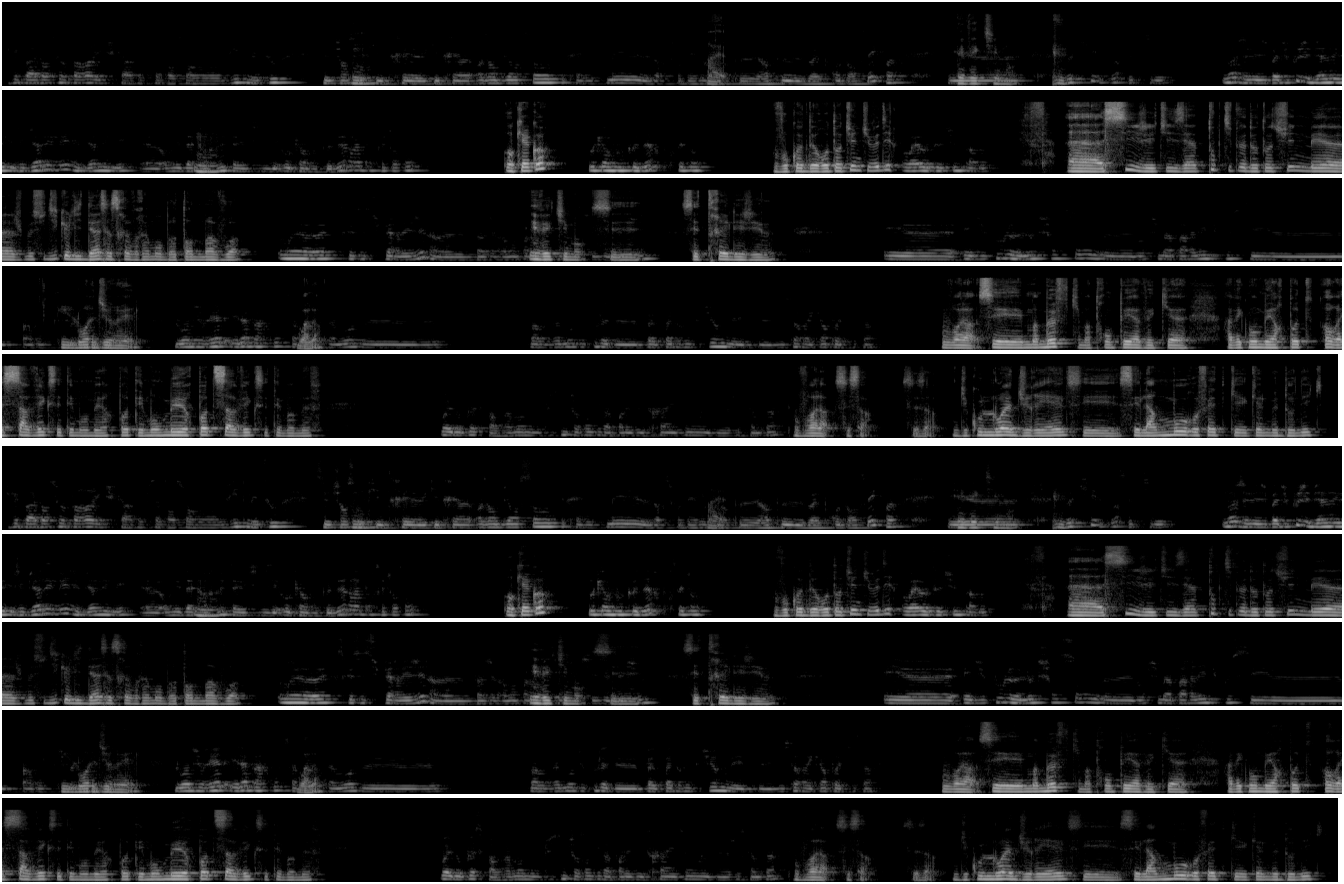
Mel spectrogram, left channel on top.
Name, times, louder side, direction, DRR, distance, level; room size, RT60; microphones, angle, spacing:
voice 1, 0.0-11.7 12.2-17.7 19.3-20.4 22.4-23.3 29.6-32.4 32.7-33.4 35.6-41.4 41.9-44.7 45.5-49.0 58.0-61.4, right 1 dB, 75° right, 1.5 m, -43 dB
voice 2, 15.3-15.7 18.4-18.9 21.1-22.3 23.6-29.2 32.1-33.2 33.6-34.5 40.8-41.6 43.2-43.4 49.6-56.8 61.5-62.3 62.6-66.8, left 3 dB, 65° left, 0.9 m, -31 dB
14.5 x 7.5 x 4.1 m
head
